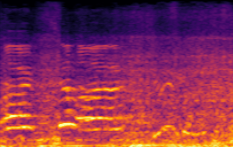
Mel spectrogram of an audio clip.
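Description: Voices drawing out the word 'heart' in a sing-song chant, stopping a little over a second in, over a steady low rumble of street traffic.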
